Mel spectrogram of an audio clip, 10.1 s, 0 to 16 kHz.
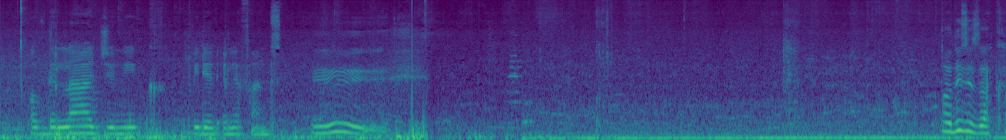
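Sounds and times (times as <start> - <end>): road traffic rumble: 0.0 - 10.0
faint voices: 2.0 - 10.0.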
